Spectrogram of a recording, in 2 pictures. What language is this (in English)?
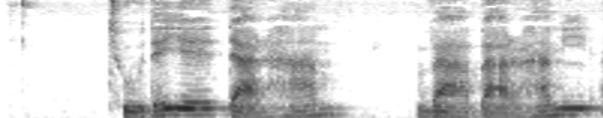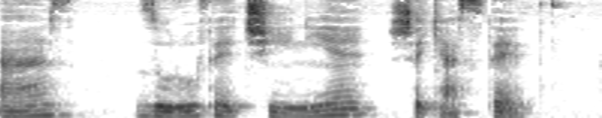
Persian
